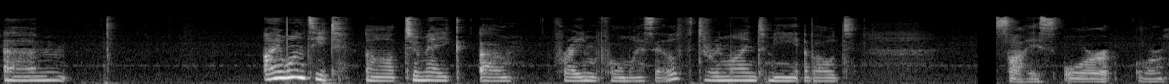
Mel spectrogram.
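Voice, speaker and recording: A woman with a Finnish accent leads a casual craft livestream in a low-pitched voice. She talks very slowly and gently, pausing and hesitating as she addresses her viewers. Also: expressive, breathy edge, poor audio. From Finland. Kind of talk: casual live craft tutorial.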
